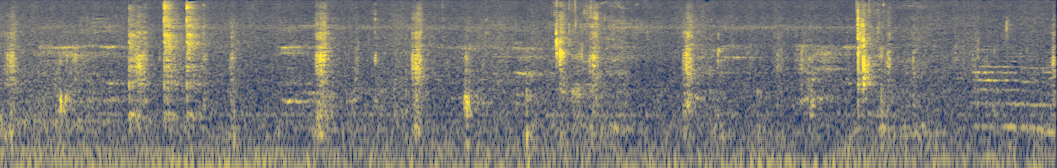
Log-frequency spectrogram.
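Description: Close-miked chewing of a mouthful of beef burger: irregular wet mouth clicks and smacks, a few every second.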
